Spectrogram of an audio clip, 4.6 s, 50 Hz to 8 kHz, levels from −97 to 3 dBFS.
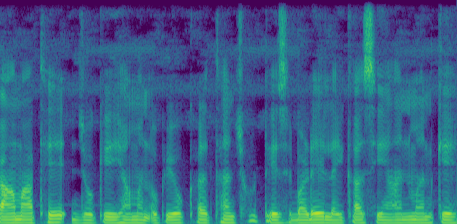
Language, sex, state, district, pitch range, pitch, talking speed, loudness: Chhattisgarhi, male, Chhattisgarh, Rajnandgaon, 105-110 Hz, 110 Hz, 185 wpm, -18 LUFS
